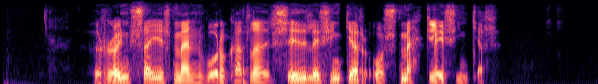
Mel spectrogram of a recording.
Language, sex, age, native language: Icelandic, male, 30-39, Icelandic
